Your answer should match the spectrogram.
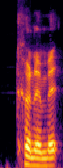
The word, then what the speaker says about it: Kunimitsu: Well, they've officially announced the new characters or the DLC characters, which are Kunimitsu. I said that right, correct? – Kunimitsu, yeah.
